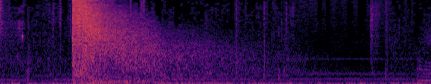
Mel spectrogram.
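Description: Gunfire in Counter-Strike: Global Offensive, a sudden loud shot burst with a long decaying tail, followed by a continuous rattle of further in-game fire and background game noise.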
